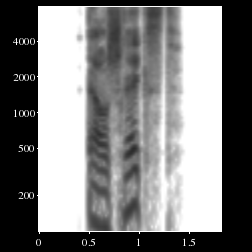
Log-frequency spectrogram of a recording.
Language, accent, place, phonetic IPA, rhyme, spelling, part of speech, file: German, Germany, Berlin, [ɛɐ̯ˈʃʁɛkst], -ɛkst, erschreckst, verb, De-erschreckst.ogg
- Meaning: second-person singular present of erschrecken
